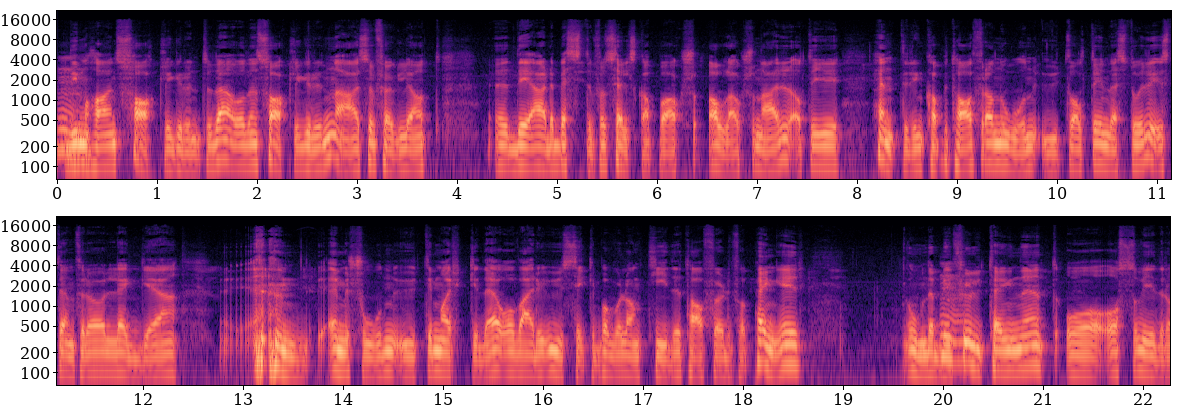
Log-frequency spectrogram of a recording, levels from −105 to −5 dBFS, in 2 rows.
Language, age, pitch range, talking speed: English, 40-59, 95-110 Hz, 170 wpm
